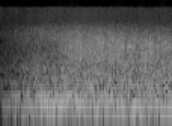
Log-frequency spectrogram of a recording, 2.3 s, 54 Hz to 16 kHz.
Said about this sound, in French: Chuck Yeager allume ses quatre fusées. Une poussée de près de 3 tonnes amène X-1 à 8000 mètres en une minute.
